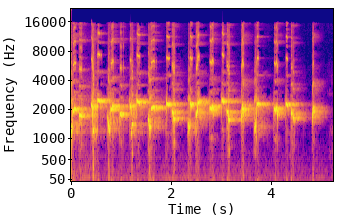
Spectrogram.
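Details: Sooty-headed bulbul in a long, rolling song used as a lure to get a kept bird singing. Rapid bubbly whistled notes overlap in a dense, fast run of clipped phrases, ending in a single isolated note.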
